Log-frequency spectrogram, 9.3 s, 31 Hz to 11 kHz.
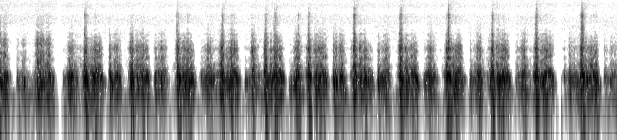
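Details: Heart sounds recorded at position P with the subject sitting, from a same-subject comparison study: fixed split S2 with extra heart sounds and clicks.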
